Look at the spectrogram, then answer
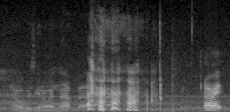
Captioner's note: laughing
